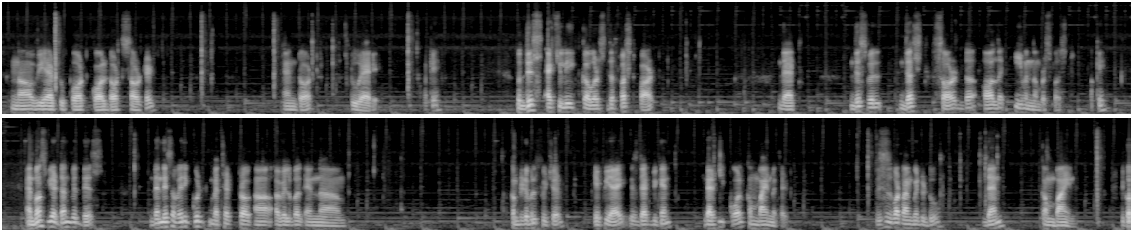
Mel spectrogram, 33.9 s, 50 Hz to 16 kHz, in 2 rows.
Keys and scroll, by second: 2.8 Return, 10.1 ctrl+alt+l, 20.7 Delete, 33.2 Return.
